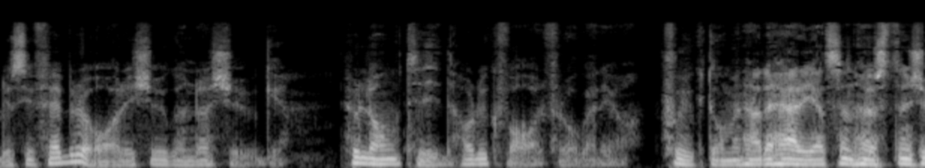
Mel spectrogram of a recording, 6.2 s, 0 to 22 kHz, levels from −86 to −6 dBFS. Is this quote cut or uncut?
uncut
